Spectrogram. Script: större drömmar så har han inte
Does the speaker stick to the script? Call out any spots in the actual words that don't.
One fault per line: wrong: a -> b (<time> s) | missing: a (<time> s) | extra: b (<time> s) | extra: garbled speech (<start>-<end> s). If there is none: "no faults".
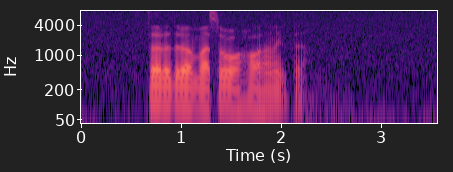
no faults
